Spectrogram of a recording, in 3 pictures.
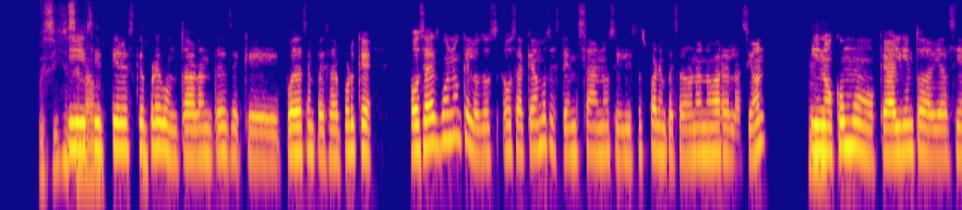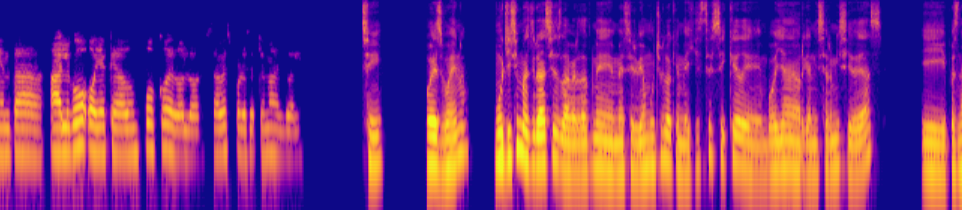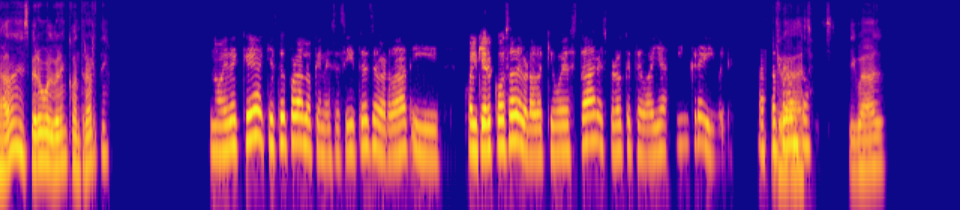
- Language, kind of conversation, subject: Spanish, advice, ¿Cómo puedo ajustar mis expectativas y establecer plazos realistas?
- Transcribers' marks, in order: other background noise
